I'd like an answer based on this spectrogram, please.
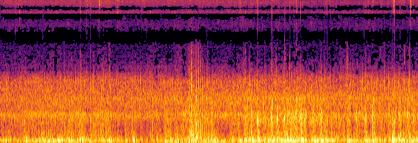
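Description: A motor vehicle's engine running steadily, with wind buffeting the microphone, and a brief knock about four seconds in.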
